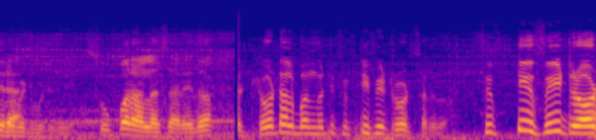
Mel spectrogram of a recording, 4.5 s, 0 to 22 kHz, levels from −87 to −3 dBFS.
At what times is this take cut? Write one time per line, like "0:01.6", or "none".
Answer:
0:01.7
